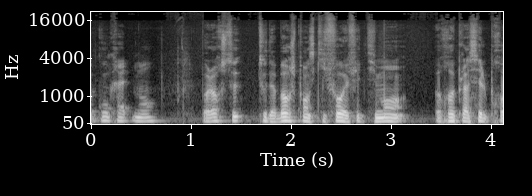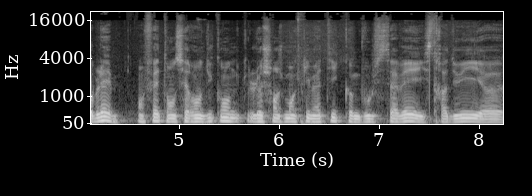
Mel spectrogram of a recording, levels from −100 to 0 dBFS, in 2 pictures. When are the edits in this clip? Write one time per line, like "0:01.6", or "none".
none

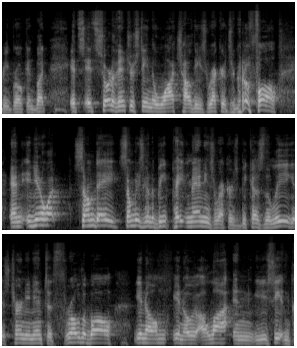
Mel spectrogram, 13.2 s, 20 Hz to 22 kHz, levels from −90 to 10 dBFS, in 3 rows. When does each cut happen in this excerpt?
none

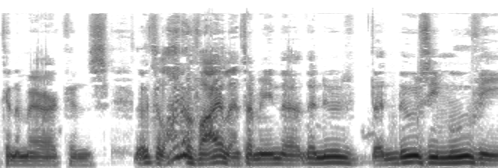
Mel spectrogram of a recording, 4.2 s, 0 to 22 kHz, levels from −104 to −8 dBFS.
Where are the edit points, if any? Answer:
0:01.1

